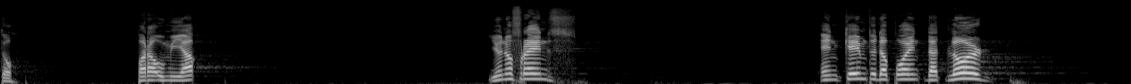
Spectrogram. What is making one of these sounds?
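A man speaks with animation into a microphone through loudspeakers, in short bursts with pauses, in a large echoing hall.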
